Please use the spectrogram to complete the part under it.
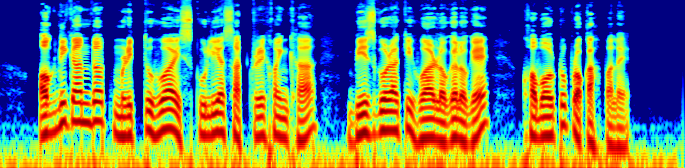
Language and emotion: Assamese, neutral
